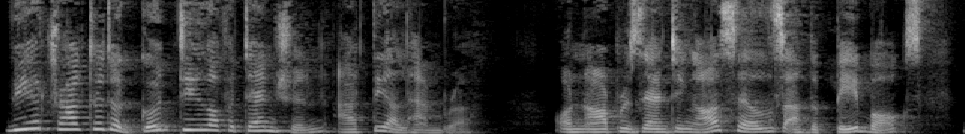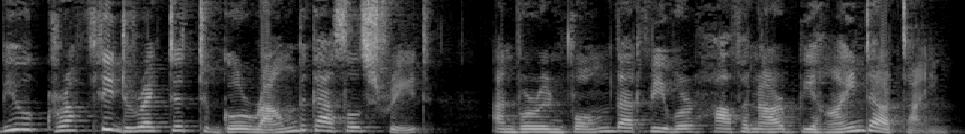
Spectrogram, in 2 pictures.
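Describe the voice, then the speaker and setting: A woman storyteller reading a story aloud in a measured, expressive, audiobook-style narration. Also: medium pitch.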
